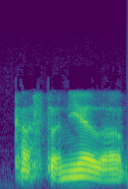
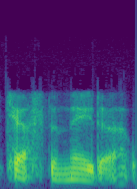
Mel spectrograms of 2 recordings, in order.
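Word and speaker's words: Castañeda: The correct name, which most people cannot pronounce, would be Castaneda with a tilde over the N. Most people say Castaneda or some variant of that.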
